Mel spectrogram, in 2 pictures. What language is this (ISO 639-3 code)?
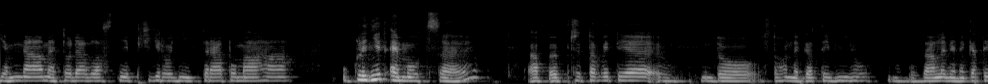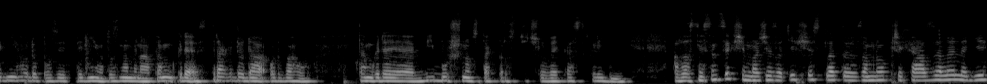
ces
